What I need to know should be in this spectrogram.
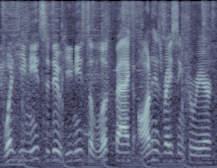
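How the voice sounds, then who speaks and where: A man's voice: on the high side, brisk, music in the background. A man giving conversational analysis as a color commentator on a drone race. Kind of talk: sports commentary.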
